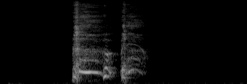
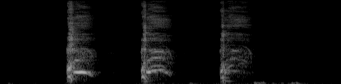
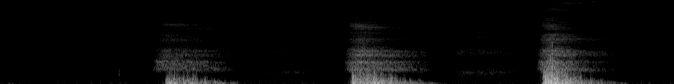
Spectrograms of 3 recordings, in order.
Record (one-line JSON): {"cough_length": "2.5 s", "cough_amplitude": 4408, "cough_signal_mean_std_ratio": 0.38, "three_cough_length": "3.4 s", "three_cough_amplitude": 5120, "three_cough_signal_mean_std_ratio": 0.37, "exhalation_length": "6.7 s", "exhalation_amplitude": 10177, "exhalation_signal_mean_std_ratio": 0.34, "survey_phase": "alpha (2021-03-01 to 2021-08-12)", "age": "18-44", "gender": "Female", "wearing_mask": "No", "symptom_cough_any": true, "symptom_fatigue": true, "symptom_change_to_sense_of_smell_or_taste": true, "smoker_status": "Never smoked", "respiratory_condition_asthma": false, "respiratory_condition_other": false, "recruitment_source": "Test and Trace", "submission_delay": "1 day", "covid_test_result": "Positive", "covid_test_method": "RT-qPCR"}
